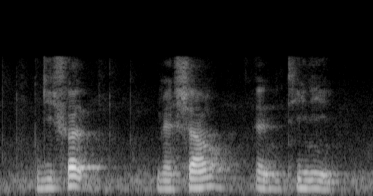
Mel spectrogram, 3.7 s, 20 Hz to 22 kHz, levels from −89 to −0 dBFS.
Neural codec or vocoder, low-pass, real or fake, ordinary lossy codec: codec, 16 kHz, 2 kbps, FunCodec, trained on Chinese and English, 25 frames a second; none; fake; none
